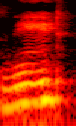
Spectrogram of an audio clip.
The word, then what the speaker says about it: knead: of need here uh k is silent okay it is pronounced as need therefore she needed another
